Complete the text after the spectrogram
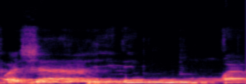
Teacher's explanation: Kalau lidah kat bawah keluar huruf sin dia lawan. Jadi masa kita sebut wasya tu guna tengah lidah kena langit-langit atas. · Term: huruf syin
